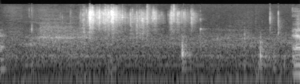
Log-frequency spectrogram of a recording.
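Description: Order dice rattling in a dice bag as a hand shakes it and draws out the next die: a burst of rattling about a second in, a shorter rattle, then a light click.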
